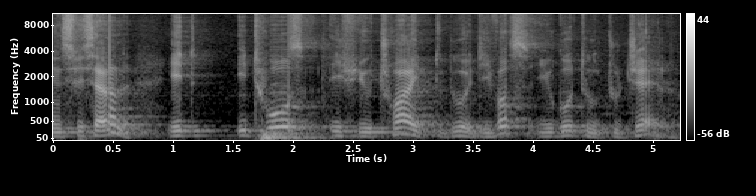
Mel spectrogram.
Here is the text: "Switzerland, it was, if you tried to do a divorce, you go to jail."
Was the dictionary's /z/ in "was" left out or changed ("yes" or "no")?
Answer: no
